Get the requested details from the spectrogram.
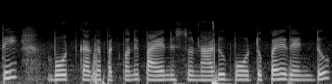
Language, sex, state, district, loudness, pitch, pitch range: Telugu, female, Andhra Pradesh, Visakhapatnam, -20 LUFS, 220 Hz, 210-230 Hz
